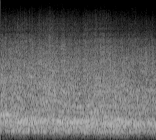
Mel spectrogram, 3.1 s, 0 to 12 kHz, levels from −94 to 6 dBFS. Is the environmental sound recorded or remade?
recorded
